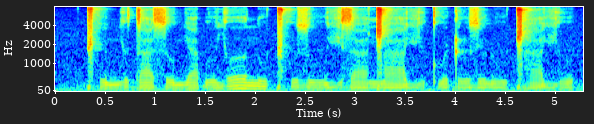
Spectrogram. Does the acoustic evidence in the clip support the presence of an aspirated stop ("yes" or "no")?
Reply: yes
